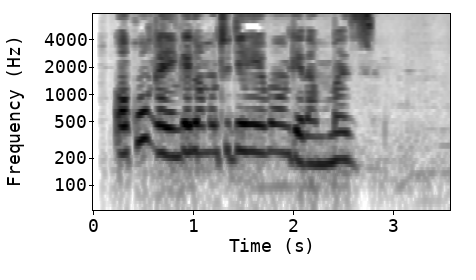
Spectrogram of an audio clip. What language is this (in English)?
Ganda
